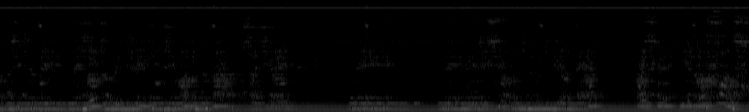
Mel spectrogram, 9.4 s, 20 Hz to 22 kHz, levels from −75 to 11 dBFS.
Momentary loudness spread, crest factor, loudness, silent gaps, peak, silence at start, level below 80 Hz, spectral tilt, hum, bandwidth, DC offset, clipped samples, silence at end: 3 LU; 14 dB; -51 LUFS; none; -38 dBFS; 0 s; -64 dBFS; -4 dB/octave; 50 Hz at -60 dBFS; 17.5 kHz; under 0.1%; under 0.1%; 0 s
